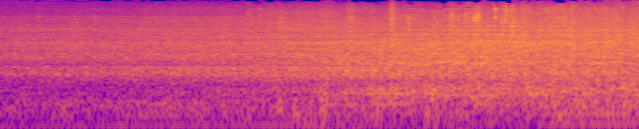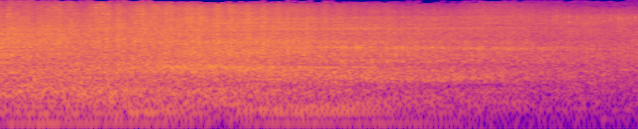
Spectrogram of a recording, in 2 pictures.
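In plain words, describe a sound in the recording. A railcar rumbles loudly past on the rails.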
